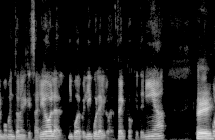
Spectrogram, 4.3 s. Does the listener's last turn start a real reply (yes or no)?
no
